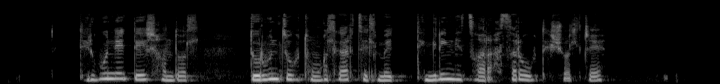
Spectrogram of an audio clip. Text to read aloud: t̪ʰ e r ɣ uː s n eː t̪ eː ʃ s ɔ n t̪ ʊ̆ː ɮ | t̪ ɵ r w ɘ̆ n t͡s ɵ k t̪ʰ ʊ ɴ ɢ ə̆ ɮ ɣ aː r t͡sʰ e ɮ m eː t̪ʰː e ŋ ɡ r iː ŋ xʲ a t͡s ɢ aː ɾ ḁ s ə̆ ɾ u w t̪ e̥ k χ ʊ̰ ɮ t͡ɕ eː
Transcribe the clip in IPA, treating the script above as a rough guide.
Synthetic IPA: t̪ʰ e r ɣ uː n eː t̪ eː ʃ χ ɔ n t̪ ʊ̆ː ɮ | t̪ ɵ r w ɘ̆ n t͡s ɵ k t̪ʰ ʊ ɴ ɢ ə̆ ɮ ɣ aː r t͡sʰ e ɮ m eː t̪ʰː e ŋ ɡ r iː ŋ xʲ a t͡s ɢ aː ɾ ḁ s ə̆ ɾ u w t̪ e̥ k ʃ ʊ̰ ɮ t͡ɕ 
